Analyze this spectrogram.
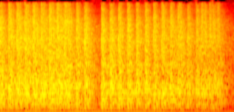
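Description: Machine-gun fire in a shootout between soldiers and terrorists during a school siege: loud, rapid, continuous automatic bursts, a fast rattling rhythm with a momentary break near the middle.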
